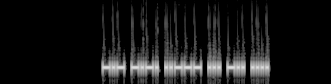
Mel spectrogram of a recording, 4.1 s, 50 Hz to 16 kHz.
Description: Morse code, heard as a keyed tone, about 37 wpm, 700 Hz. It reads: KC2SDH
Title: USA Call Signs - 6 Characters - 40wpm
